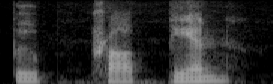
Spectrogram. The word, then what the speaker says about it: bupropion: So this comic is the Escape from Bupropion.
